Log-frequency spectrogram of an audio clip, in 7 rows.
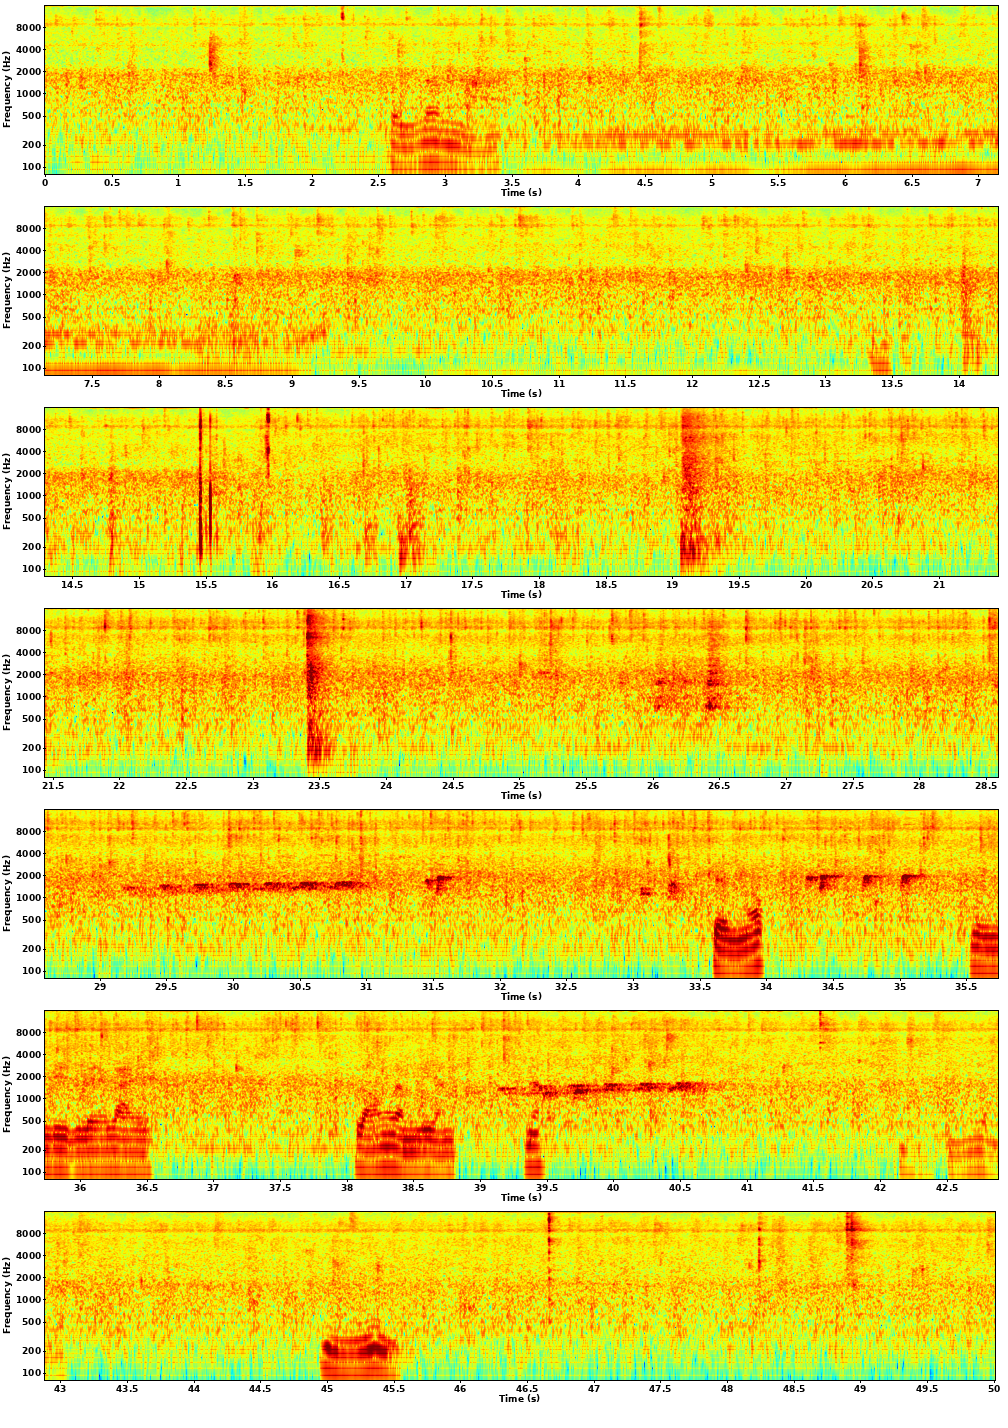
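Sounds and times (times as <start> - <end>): rain falling on surfaces: 0.0 - 50.0
bird chirping: 34.3 - 35.2.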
